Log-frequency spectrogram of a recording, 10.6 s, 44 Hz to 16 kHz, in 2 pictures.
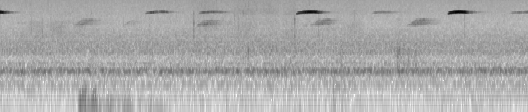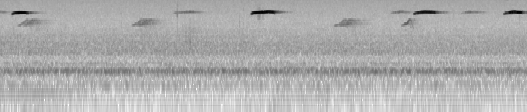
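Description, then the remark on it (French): Thin, very high-pitched calls of a treecreeper repeat at irregular intervals, short sharp notes rising above a steady low buzzing of foraging insects, at 11 a.m. in sunshine, with no voices present. “Là, c'était le cri d'un grimpeur des bois.”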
